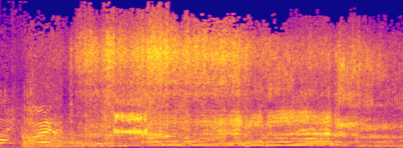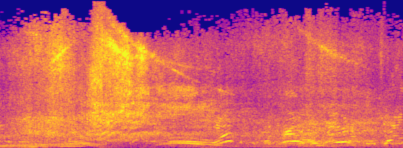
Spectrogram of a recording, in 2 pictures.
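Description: A car doing a street burnout: engine held at high revs with the tires squealing for a few seconds, the revs falling away around the middle.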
